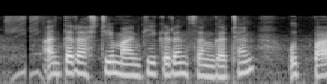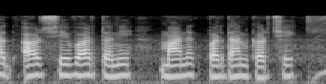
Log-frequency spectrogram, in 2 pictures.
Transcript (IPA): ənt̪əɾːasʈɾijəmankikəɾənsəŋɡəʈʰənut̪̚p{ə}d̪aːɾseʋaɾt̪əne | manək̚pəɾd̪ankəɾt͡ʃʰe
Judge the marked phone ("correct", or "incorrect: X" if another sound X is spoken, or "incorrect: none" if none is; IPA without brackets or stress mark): incorrect: a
